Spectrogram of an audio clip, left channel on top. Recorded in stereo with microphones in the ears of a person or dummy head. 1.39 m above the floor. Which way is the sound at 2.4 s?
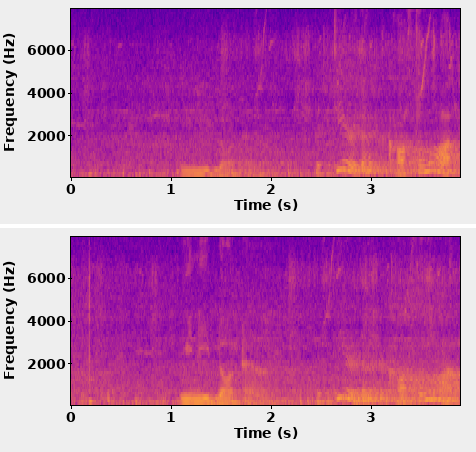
45° left (ahead or behind).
